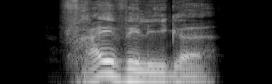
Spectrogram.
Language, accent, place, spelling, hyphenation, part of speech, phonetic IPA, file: German, Germany, Berlin, Freiwillige, Frei‧wil‧li‧ge, noun, [ˈfʁaɪ̯ˌvɪlɪɡə], De-Freiwillige.ogg
- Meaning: 1. female equivalent of Freiwilliger: female volunteer 2. inflection of Freiwilliger: strong nominative/accusative plural 3. inflection of Freiwilliger: weak nominative singular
